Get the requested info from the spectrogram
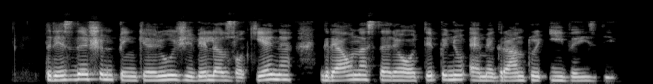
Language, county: Lithuanian, Vilnius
